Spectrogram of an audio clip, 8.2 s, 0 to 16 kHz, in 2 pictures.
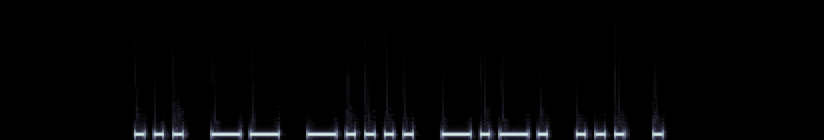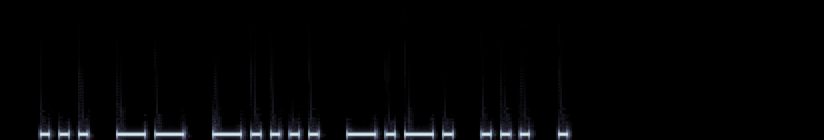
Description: Morse code, heard as a keyed tone, about 25 wpm, 700 Hz. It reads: SM6CSE SM6CSE
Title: DXCC-100 Call Signs - 6 Characters - Repeated 2x - 25wpm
